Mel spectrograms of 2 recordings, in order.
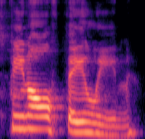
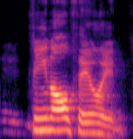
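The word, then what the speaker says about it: phenolphthalein: Phenol phthaline. But you don't pronounce the th. It's just or actually you don't pronounce the ph in the middle. It's phenolthalene. Phenolthaline.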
